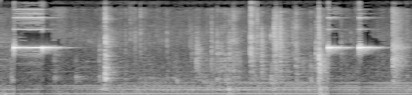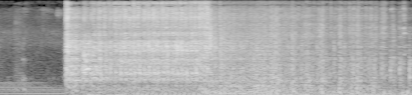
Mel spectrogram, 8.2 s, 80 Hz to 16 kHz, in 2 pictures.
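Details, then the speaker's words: 2001 Ski-Doo 3-up jet ski, non-running, with choke and fresh gas, out of water: quiet hum and beeps, then it catches and roars into a loud, continuous, slightly rough run. Engine starts after sitting. "Oh, she's alive! She's alive, guys. Alright, sounds a little rough around the edges."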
